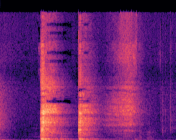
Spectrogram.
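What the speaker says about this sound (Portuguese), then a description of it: "Acabou até me dando um pigarrozinho aqui." A person clears their throat twice at close range, two sharp, rough bursts about half a second apart, with a lingering rasp after the second and quiet surroundings.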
